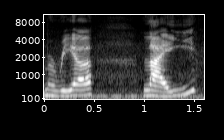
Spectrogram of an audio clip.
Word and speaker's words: Maria Lai: Her name is Maria Lai. I checked the pronunciation.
